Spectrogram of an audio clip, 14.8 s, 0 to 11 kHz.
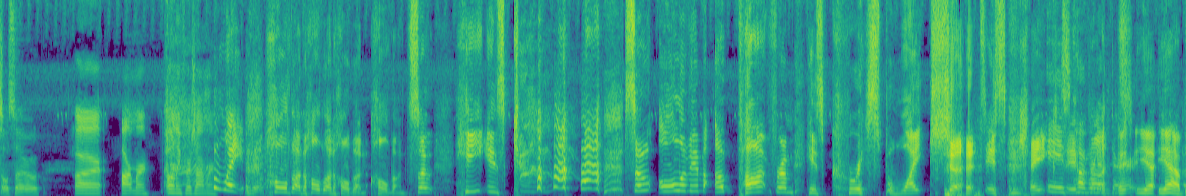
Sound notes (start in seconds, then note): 2.7 laughs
